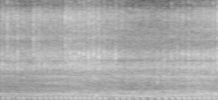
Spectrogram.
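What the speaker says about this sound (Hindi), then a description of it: "राहुल अपनी बाइक मोड़कर आयशा के ऑफिस के नीचे पहुंचता है" A motorcycle engine runs close by in a Hindi horror story, a rough, rapid pulsing putter that holds steady and loud throughout with no speech over it.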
